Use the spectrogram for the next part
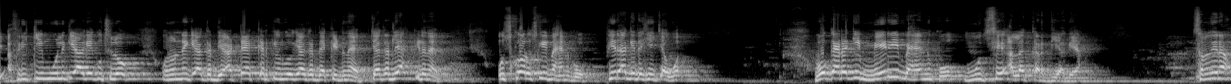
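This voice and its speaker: A woman's voice: on the high side, a little mellow. A woman teaching a general knowledge lesson, asking a question and then answering it herself, and repeating key points. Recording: echoey room.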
